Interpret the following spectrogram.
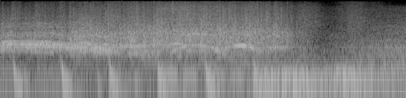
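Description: Studio audience applauding over upbeat show music with a steady beat; the applause dies away about three seconds in, leaving the music.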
